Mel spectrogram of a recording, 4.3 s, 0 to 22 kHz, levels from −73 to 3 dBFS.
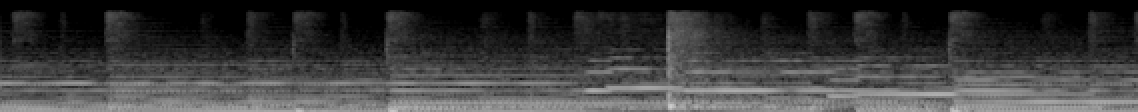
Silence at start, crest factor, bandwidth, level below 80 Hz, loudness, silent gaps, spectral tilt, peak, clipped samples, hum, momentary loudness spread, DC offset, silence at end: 0 s; 18 dB; 14 kHz; -30 dBFS; -25 LUFS; none; -6 dB/octave; -6 dBFS; under 0.1%; none; 5 LU; under 0.1%; 0 s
